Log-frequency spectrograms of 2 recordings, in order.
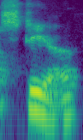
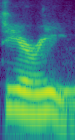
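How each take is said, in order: First: The name is said as one syllable. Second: The name is said as two syllables. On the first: The speaker calls it wrong. "It's not steer" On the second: The speaker calls it right. "it's steery"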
